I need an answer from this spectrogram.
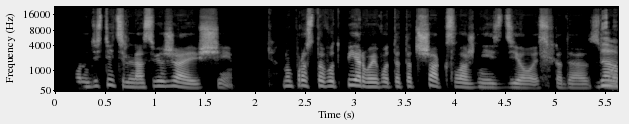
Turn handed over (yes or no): yes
